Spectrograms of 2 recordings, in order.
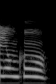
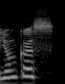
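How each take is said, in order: First: The final consonant is silent. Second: The final consonant is pronounced. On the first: The speaker calls it wrong. "ça se prononce ou pas?" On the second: The speaker calls it right. "donc c'est Yonkos"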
